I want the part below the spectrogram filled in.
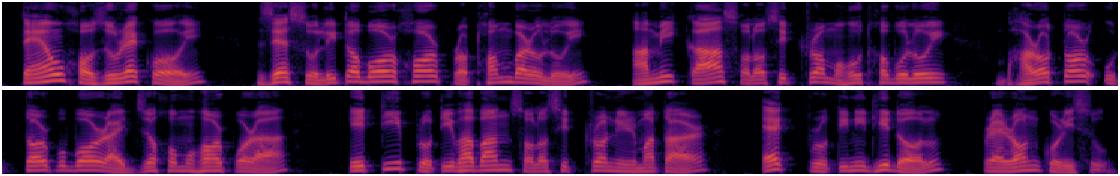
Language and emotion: Assamese, neutral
